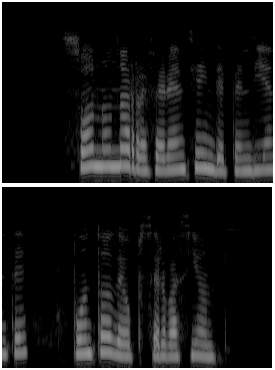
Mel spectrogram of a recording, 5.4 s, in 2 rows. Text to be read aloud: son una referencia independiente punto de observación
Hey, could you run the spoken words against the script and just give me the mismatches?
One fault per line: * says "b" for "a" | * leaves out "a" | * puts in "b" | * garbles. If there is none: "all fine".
all fine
